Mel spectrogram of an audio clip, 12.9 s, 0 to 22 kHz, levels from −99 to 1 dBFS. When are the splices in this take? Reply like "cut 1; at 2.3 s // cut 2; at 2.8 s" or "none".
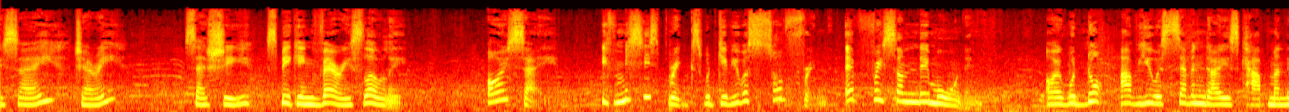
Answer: none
